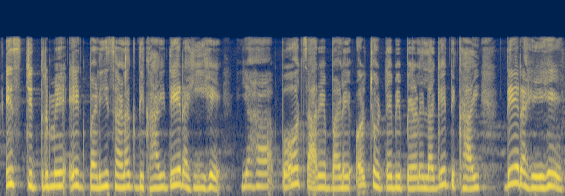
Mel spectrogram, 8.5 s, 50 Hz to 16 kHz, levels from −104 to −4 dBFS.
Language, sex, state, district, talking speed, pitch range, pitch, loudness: Hindi, female, Madhya Pradesh, Bhopal, 165 wpm, 210-240 Hz, 220 Hz, -15 LUFS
